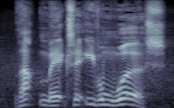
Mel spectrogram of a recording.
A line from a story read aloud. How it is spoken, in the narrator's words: shouted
